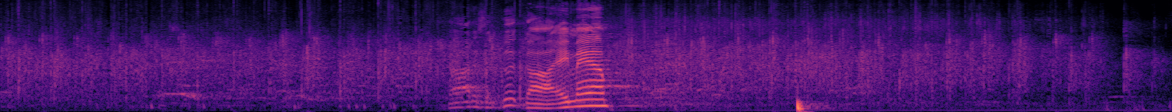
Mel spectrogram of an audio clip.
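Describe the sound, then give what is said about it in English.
A church audience claps steadily throughout on a Wednesday night, a dense wash of hand claps welcoming a preacher coming up to deliver the word, while a man's voice speaks loudly over it partway through and a single sharp thump lands near the end. “Go ahead and clap your hands for the Lord.”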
